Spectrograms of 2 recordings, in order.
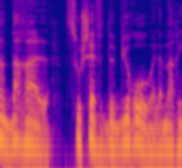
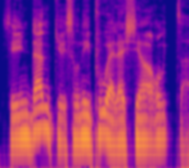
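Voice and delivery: raised, jeering conductor's tone; mocking; 4 semitones higher than usual. A narrator's reading. Conductor explaining the woman to his inspector, jeering. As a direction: report it with a mocking lilt. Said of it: "répondit d'un ton goguenard".

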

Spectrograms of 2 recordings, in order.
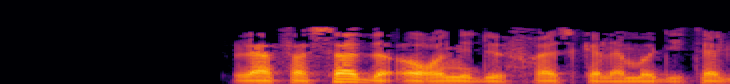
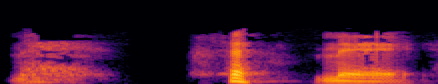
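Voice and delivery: usual speaking voice

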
